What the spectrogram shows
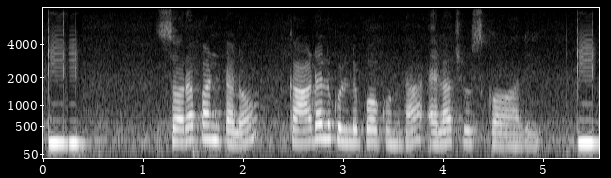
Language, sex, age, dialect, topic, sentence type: Telugu, female, 25-30, Utterandhra, agriculture, question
